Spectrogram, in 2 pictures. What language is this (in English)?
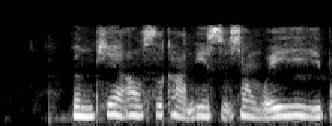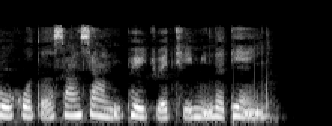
Chinese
